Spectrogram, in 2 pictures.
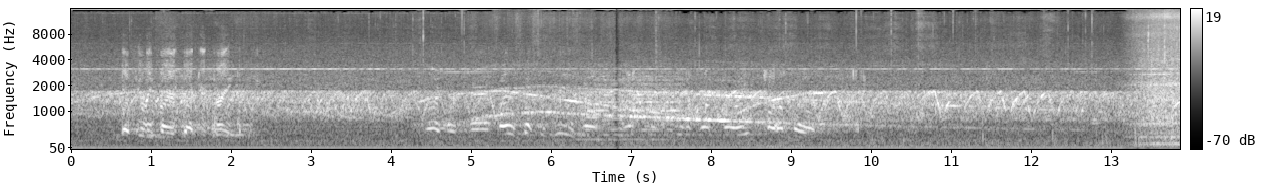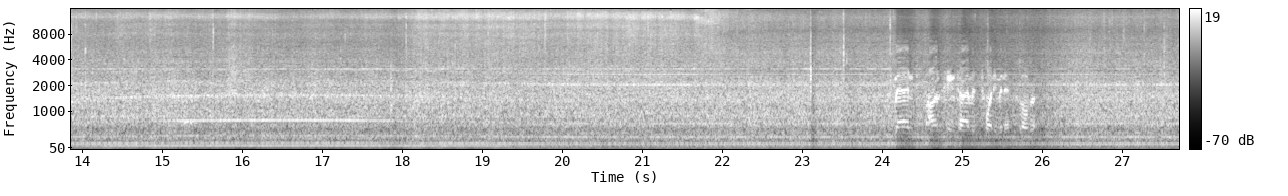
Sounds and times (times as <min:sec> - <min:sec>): Fire: 0:00.0 - 0:27.7
Fire engine, fire truck (siren): 0:00.0 - 0:27.7
Outside, urban or manmade: 0:00.0 - 0:27.7
Speech: 0:00.6 - 0:02.3, 0:04.4 - 0:09.6, 0:24.1 - 0:26.0.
